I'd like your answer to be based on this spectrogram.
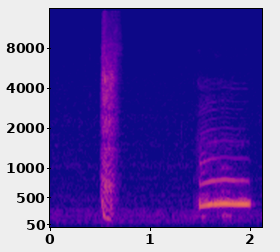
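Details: Newborn baby on day 1 of life: a single brief, sharp sneeze followed by a short high-pitched whimper; newborn sneeze.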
